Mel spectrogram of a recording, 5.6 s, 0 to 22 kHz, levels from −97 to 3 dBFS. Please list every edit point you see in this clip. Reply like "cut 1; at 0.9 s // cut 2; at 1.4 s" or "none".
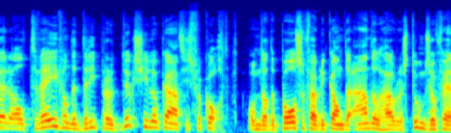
cut 1; at 3.0 s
